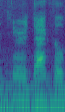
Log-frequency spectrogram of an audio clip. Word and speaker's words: pterodactyl: Why can't you hear a pterodactyl go to the bathroom? Because the pee is silent.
